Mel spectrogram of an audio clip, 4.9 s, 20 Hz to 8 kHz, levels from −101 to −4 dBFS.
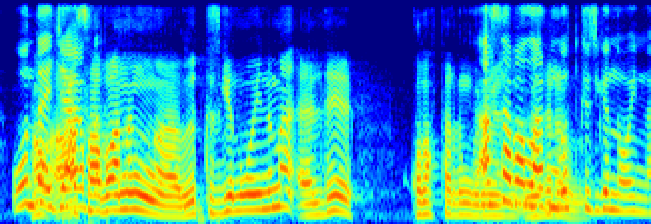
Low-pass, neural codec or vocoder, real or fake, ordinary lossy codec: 7.2 kHz; none; real; none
